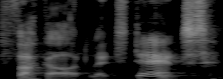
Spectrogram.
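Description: It is said in an Australian accent.

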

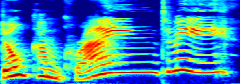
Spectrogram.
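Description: The pitch sounds lively and natural. The speaker calls it right. "She said, don't come crying to me"

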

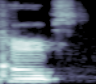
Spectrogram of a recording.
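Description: The word herbs is said the British way. "But they say herbs"

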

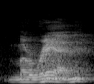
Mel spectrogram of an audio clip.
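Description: It is said with an English r sound. "It's called Marin in English"

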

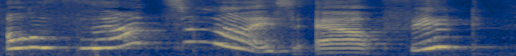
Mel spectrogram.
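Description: It is said with sassy flair.

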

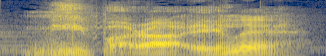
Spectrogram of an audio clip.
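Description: It is said as a doubting, mocking question. It doubts that this thing could create anything. "we're saying it with a question mark"

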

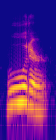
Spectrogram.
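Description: It is said in an American accent. "So this is the American accent"

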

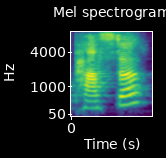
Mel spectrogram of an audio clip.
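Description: It is said with a Canadian accent. "as the Canadians say"

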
